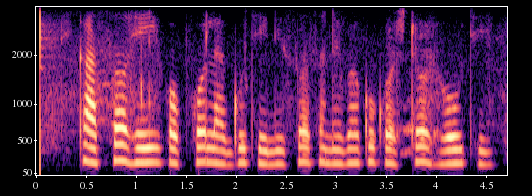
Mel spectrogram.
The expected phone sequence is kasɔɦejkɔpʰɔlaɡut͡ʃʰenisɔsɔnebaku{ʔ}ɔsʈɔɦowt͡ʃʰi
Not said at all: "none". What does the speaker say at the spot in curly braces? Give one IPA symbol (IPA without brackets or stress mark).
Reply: k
